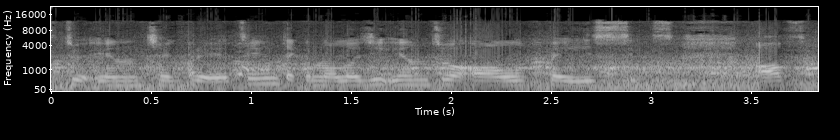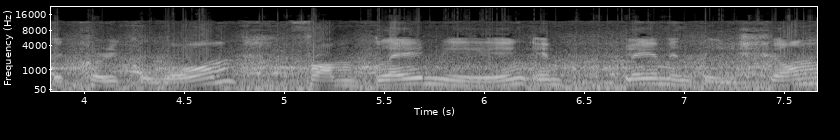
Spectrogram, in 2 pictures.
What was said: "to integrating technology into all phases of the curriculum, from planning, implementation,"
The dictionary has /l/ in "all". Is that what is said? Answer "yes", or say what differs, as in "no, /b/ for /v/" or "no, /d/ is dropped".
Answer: yes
